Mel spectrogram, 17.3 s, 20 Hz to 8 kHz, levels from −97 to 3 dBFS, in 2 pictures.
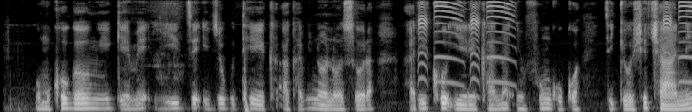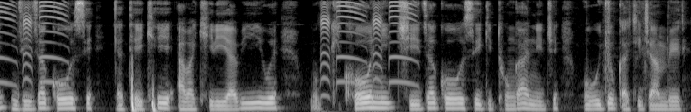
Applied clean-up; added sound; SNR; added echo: none; Squeak; 5 dB; none.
